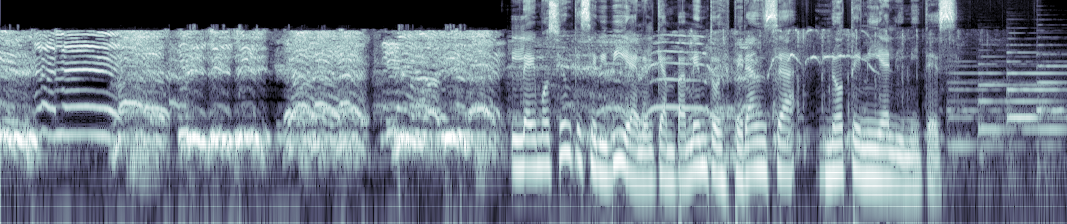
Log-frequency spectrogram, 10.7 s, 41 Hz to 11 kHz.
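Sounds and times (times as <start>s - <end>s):
group of trapped Chilean miners chanting a cheer 700 metres underground: 0.0s - 5.1s
speech: 5.1s - 9.7s.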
